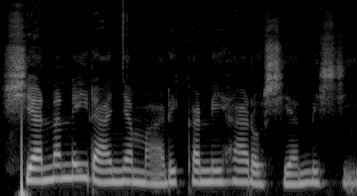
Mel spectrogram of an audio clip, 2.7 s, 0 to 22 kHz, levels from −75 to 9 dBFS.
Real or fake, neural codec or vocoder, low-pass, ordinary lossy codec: real; none; none; none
